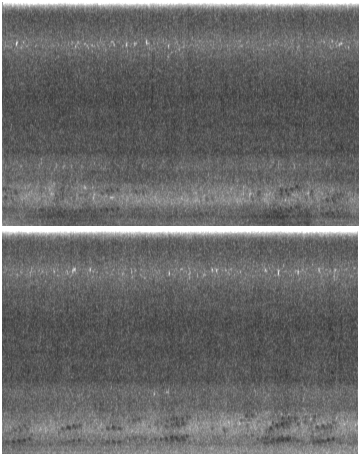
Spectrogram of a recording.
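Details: Frogs calling from a stream valley on Gyejoksan, Daejeon, South Korea. Low rumbling noise dominates the opening seconds, then clear repeated rattling croaks from several frogs rise above the steady water hiss, pulsing about three times a second.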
